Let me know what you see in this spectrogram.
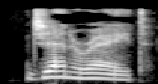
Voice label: "Generate", English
